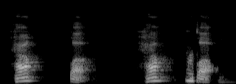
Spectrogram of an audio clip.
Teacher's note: Yang qaf kedua tu kita qalqalah, yang qaf pertama kita syiddah. Kita delay dia.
